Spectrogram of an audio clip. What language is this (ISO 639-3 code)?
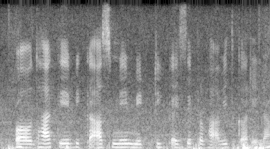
bho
